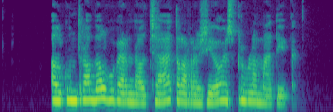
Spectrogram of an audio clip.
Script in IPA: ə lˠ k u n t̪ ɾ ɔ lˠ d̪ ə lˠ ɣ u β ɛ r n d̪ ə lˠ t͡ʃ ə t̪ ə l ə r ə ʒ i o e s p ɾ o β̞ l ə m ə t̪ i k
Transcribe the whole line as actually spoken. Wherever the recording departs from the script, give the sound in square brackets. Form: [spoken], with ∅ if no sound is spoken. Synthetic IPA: ə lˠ k u n t̪ ɾ ɔ lˠ d̪ ə lˠ ɣ u β ɛ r n d̪ ə lˠ t͡ʃ [a] t̪ ə l ə r ə ʒ i o e s p ɾ [u] β̞ l ə m [a] t̪ i k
